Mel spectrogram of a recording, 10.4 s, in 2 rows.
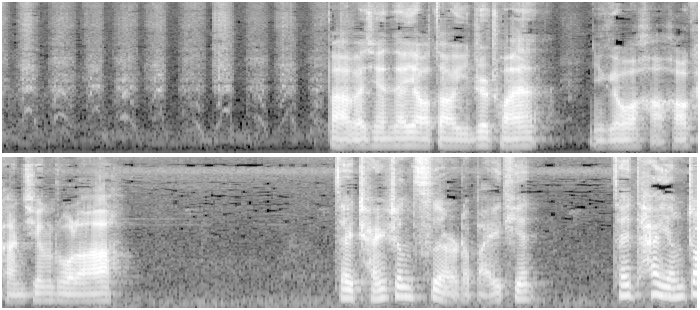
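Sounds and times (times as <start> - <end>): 
hand saw cutting wood: 0.0 - 4.6
speech: 2.4 - 6.2, 7.7 - 10.4.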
